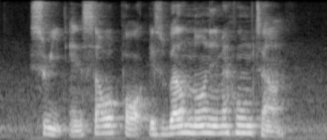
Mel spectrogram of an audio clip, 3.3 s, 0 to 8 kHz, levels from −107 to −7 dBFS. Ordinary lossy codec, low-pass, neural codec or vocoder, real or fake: none; none; none; real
